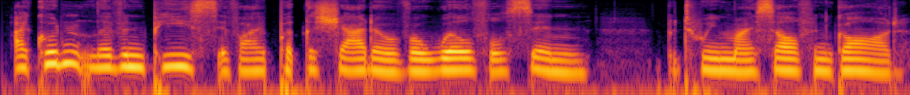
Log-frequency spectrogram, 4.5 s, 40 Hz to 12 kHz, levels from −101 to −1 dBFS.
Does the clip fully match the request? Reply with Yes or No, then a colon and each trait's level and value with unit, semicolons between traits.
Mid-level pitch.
Yes: medium, 180 Hz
